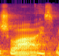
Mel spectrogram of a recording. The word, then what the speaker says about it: Joie: which I mispronounced it before, she pronounces it Joa. It's French, I guess.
